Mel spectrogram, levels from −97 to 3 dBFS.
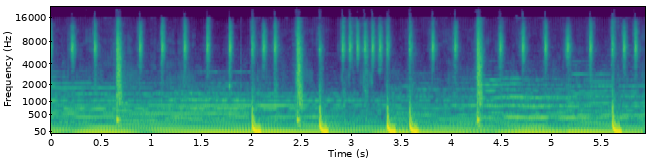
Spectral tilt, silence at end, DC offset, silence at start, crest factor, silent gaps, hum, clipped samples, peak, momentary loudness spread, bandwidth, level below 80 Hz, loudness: -5 dB/octave; 0 s; under 0.1%; 0 s; 12 dB; none; none; under 0.1%; -2 dBFS; 9 LU; 15 kHz; -16 dBFS; -18 LUFS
